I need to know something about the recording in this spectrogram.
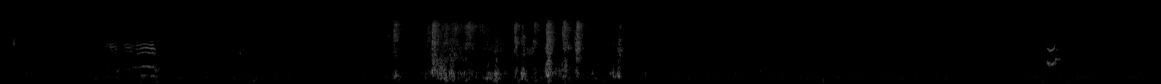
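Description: Newborn puppies squeak and whimper while nursing.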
